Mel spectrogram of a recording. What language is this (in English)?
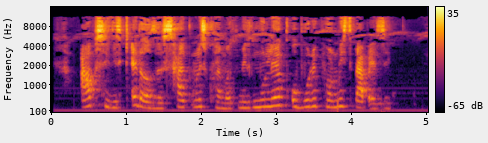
Georgian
